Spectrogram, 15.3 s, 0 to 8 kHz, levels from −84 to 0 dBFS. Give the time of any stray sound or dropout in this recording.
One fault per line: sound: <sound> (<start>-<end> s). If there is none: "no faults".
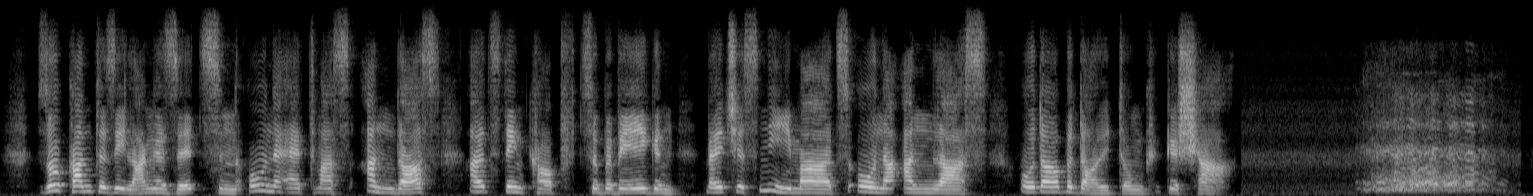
sound: laugh (13.5-15.1 s)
